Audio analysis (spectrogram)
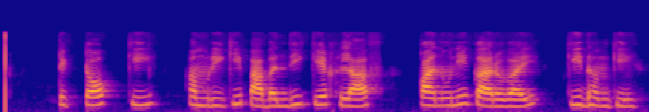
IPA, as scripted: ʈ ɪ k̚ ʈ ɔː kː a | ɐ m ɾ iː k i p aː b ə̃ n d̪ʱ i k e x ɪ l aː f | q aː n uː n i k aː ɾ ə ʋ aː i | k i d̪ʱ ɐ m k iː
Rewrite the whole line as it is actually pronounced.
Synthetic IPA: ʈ ɪ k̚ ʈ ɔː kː i | ɐ m ɾ iː k i p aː b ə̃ n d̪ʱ i k e x ɪ l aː f | q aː n uː n i k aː ɾ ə ʋ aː i | k i d̪ʱ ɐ m k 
